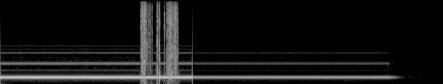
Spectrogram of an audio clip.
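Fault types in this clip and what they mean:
Sudden gain jump: at 1.92 s the music drops by about 12 dB in a single step and stays down to the end, with any background noise falling by the same amount. The cause is likely a gain setting or bit shift applied without a ramp. On the waveform the envelope steps abruptly to roughly a quarter of its height. On a spectrogram every frequency band dims at once along a sharp vertical edge.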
